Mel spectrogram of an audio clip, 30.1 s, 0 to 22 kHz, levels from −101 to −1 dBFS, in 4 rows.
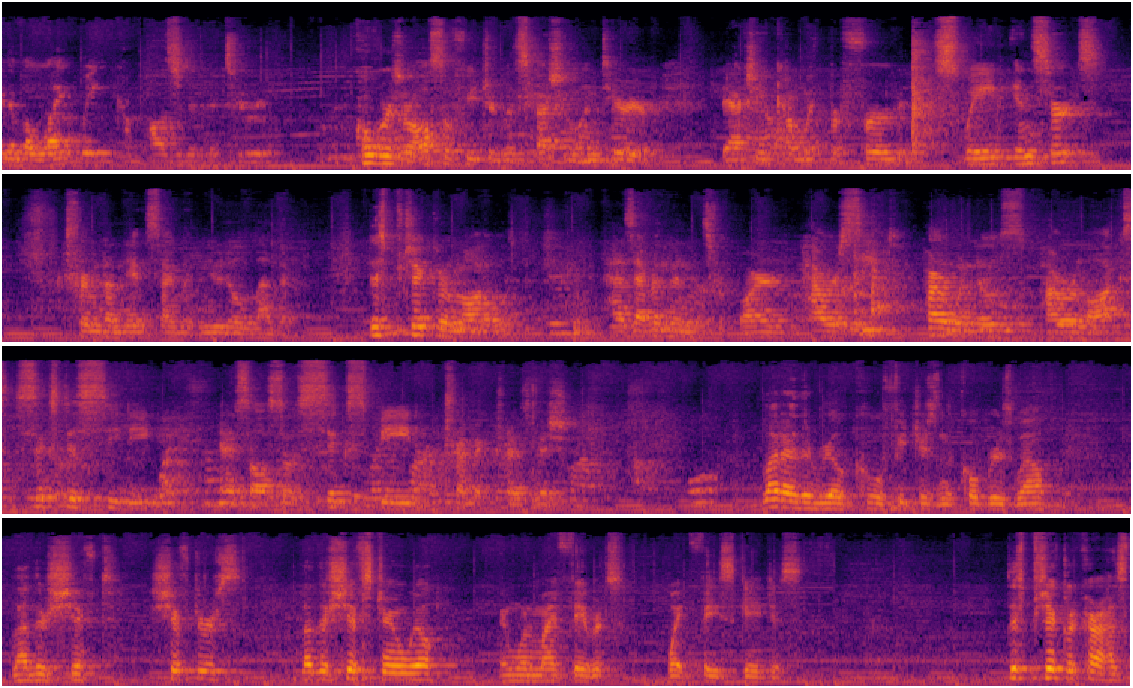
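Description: No technical faults can be heard anywhere in the audio, and the signal stays steady and intact throughout.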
